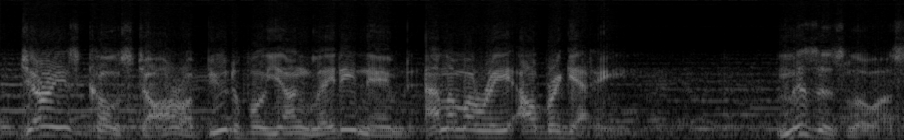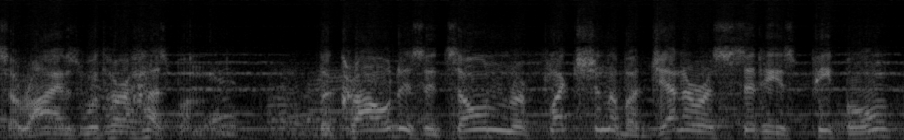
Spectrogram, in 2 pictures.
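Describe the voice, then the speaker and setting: A man narrates an old newsreel in a measured, formal announcer manner, his pitch rising and falling with lively emphasis. The sound is thin and tinny, like an old film soundtrack, with music playing clearly underneath. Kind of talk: scripted 1960s newsreel narration.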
